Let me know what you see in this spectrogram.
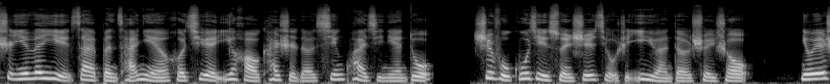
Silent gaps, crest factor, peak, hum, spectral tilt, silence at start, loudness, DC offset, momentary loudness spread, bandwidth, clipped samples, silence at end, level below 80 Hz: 4.34-4.69 s; 14 dB; -2 dBFS; none; -4.5 dB/octave; 0 s; -17 LUFS; under 0.1%; 5 LU; 17.5 kHz; under 0.1%; 0 s; -44 dBFS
